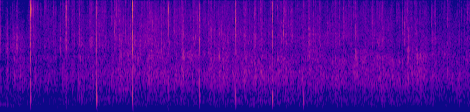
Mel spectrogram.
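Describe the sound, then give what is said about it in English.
An audience applauds the praise team, a dense, sustained wash of many hands clapping at moderate volume, with a few sharper individual claps standing out near the start. “Can we give a round of applause to the praise team?”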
